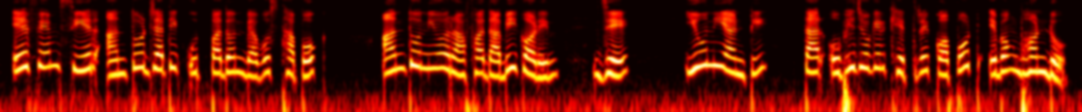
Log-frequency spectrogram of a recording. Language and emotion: Bengali, neutral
